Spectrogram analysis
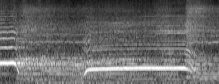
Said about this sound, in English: Come on, lift your voice and clap your hands and give the Lord a shout of praise this morning. Let the heavens hear your voice. Scream!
